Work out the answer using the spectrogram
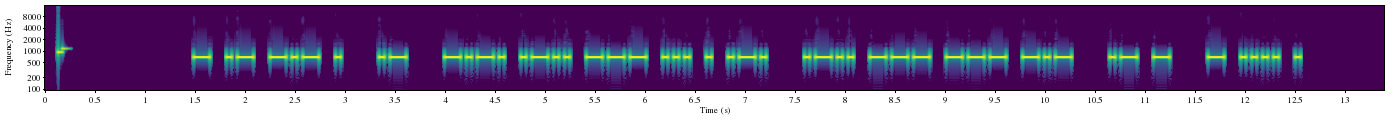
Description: Morse code, heard as a keyed tone, about 22 wpm, 700 Hz. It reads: TAKE A CLOSER LOOK AT THE
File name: practice / 22wpm / Sets of 6 Words - 22wpm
